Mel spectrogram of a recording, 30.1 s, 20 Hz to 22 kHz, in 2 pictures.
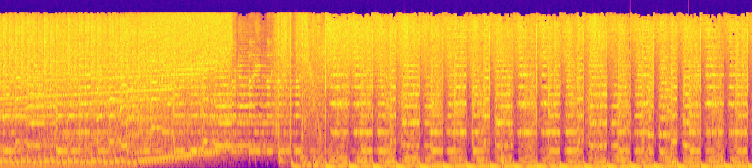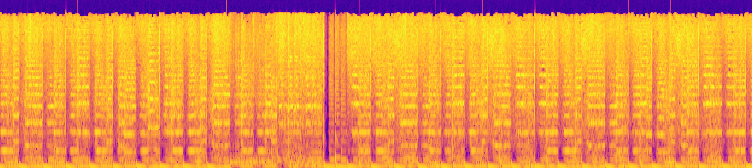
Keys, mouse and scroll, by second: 0.1 Return, 0.8 Escape, 1.6 click, 2.3 click, 4.2-4.7 typing, 5.6 Return, 7.0 click, 7.9 click, 8.6 click, 9.1 click, 9.9 typing, 10.2 Return, 11.9 click, 13.2 click, 13.9 scroll down 1, 14.0-15.2 scroll, 15.4-16.9 scroll, 17.0 scroll, 18.7-19.3 typing, 20.9 Return, 22.5 click, 23.4 Return, 24.8 click, 27.9-28.7 scroll, 28.7 scroll.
